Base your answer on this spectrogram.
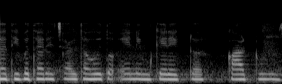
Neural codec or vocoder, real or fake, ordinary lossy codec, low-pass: none; real; none; 7.2 kHz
